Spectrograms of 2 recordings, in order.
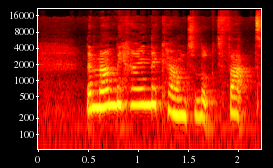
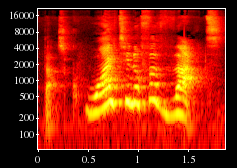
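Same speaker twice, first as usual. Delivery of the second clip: louder, slow firm shout; 6 semitones higher, 8 dB louder, slower than usual. A narrator's reading. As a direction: shut the crowd down. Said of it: "the fat shopkeeper shouted".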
